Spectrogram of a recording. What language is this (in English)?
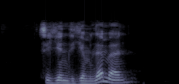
Kabyle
